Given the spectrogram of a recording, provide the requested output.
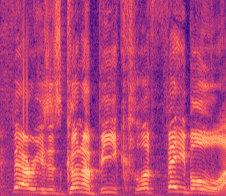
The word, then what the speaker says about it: Clefable: is going to be clefable and I said it right like in my Showdown session I was calling it cable which is it's not right apparently but yes we got ball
